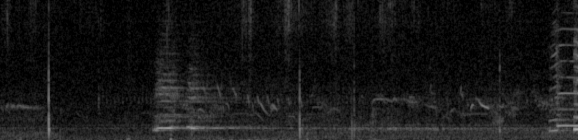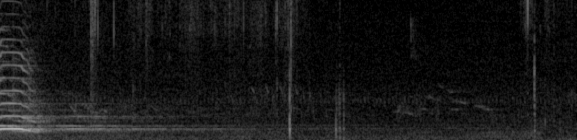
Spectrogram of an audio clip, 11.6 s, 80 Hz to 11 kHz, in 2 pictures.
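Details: Cranes confronting a dog, recorded 21 April 2015. A faint harmonic call near the start, then a loud, rolling, trumpeted call in the middle, with scattered clicks and rustling outdoors.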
